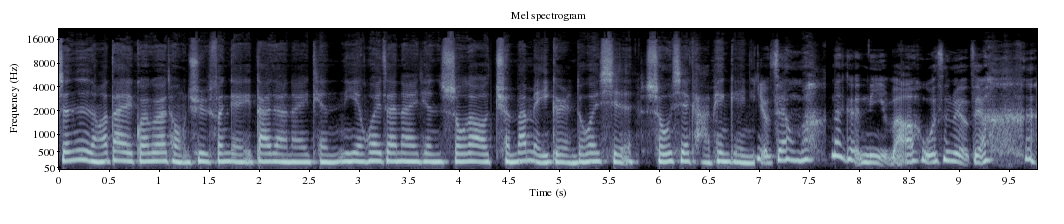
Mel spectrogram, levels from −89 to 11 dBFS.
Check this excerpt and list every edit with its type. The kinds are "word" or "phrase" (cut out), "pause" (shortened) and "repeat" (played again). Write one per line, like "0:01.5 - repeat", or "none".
0:07.0 - word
